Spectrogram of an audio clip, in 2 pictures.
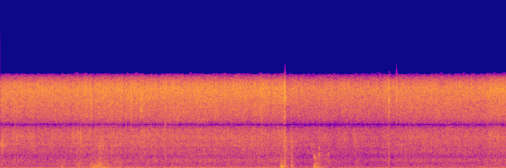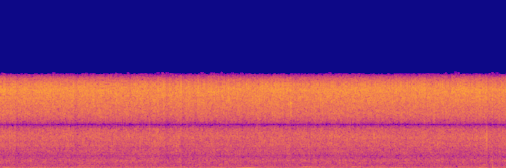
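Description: Prosciutto-wrapped yellowfin tuna and shrimp sizzling steadily in a hot frying pan. Two light knocks come about three seconds in.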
